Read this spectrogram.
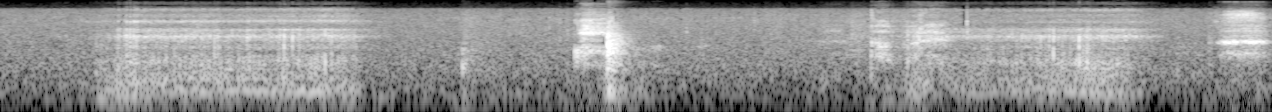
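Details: Young girl snoring during sleep: irregular, noisy, breathy snorts and snuffles with brief sharp bursts.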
